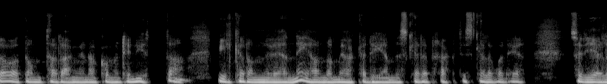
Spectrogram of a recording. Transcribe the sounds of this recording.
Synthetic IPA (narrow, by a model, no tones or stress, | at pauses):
aɾat̪̚d̪ɔmt̪ʰalaŋːəɳakʰɔmːəʈʰɪlnʏt̪ːavɪlkad̪ɔmnʉ̟ːæmeːɔmd̪ɔmæɾakad̪eːmɪskaɛlːəɾpʰɾakt̪ɪskaɛlːəɾvad̪ɛɛsɔd̪ɛjɛlː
